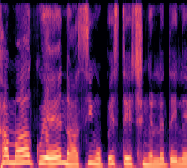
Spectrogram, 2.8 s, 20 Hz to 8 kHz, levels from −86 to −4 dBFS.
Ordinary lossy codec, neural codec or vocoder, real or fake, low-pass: none; none; real; none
